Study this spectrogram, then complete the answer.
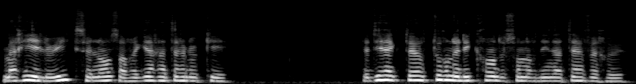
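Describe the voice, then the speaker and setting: Calm audiobook narrator, dry sound. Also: medium pitch, moderate pace, no echo.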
